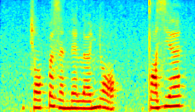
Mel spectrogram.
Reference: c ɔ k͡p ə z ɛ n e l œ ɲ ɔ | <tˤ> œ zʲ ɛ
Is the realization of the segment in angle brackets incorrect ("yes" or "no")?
no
